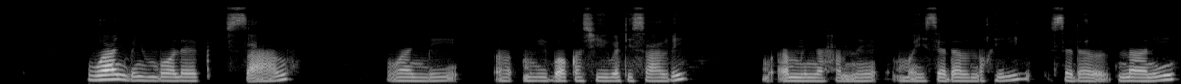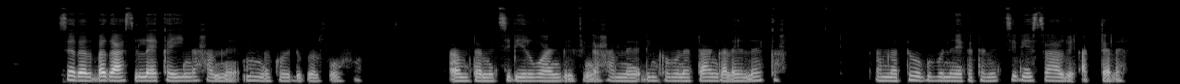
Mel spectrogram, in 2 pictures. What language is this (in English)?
Wolof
